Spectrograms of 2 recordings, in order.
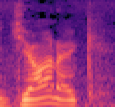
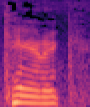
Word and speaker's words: Canik: The Jonic 55 TP9 SA. All right, I've been calling it Canic.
